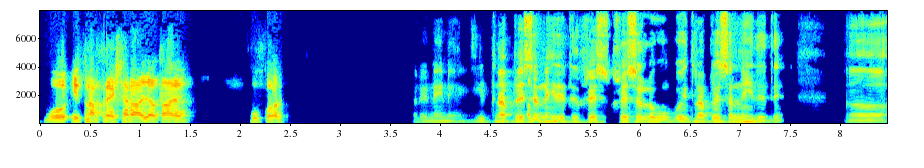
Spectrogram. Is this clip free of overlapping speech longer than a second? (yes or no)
yes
